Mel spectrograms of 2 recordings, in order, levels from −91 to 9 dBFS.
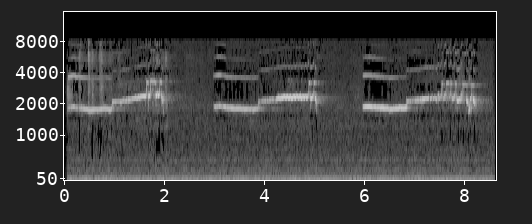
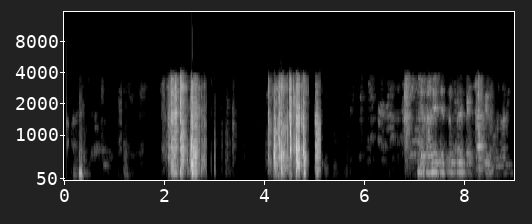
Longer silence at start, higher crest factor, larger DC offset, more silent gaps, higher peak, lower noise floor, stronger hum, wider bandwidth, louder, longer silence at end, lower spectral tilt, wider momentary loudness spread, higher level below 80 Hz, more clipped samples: second, 0.05 s vs 0.3 s; second, 14 dB vs 24 dB; first, 0.3% vs under 0.1%; neither; second, -4 dBFS vs 0 dBFS; second, -40 dBFS vs under -90 dBFS; neither; first, 8.8 kHz vs 4.4 kHz; first, -16 LUFS vs -19 LUFS; second, 0.05 s vs 0.5 s; second, -0.5 dB/octave vs -8 dB/octave; second, 12 LU vs 21 LU; first, -40 dBFS vs -64 dBFS; neither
